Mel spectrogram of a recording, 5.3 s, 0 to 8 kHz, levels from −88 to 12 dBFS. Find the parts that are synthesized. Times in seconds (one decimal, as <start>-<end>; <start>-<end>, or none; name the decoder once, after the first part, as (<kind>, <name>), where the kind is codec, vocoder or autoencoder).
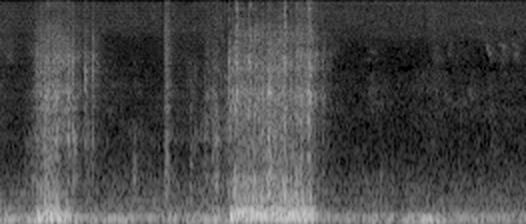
0.0-2.1 (codec, DAC)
